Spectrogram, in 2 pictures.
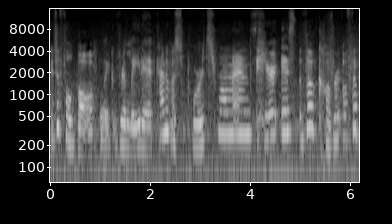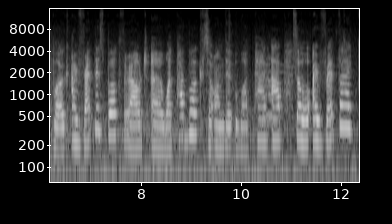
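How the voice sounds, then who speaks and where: Very wide pitch swings mark a very slow delivery with hardly any pauses, set against noticeable background noise. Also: woman, fairly high pitch for a woman. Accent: non-native. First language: not English. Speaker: book video creator. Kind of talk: casual vlog monologue. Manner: halting, self-correcting.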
